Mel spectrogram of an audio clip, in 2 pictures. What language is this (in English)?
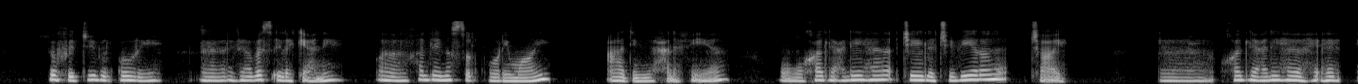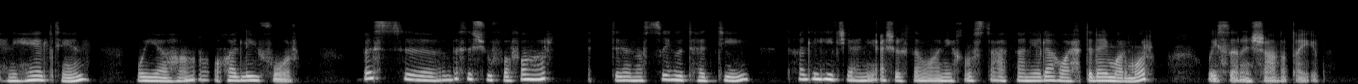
Mesopotamian Arabic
